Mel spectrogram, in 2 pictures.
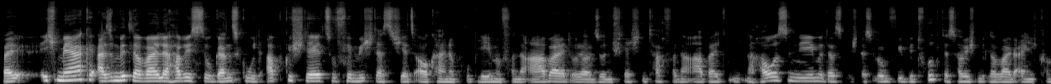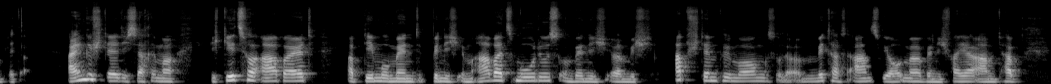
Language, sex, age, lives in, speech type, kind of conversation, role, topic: German, male, 35-39, Germany, conversation, unstructured, none, Was machst du, wenn dich jemand unfair behandelt?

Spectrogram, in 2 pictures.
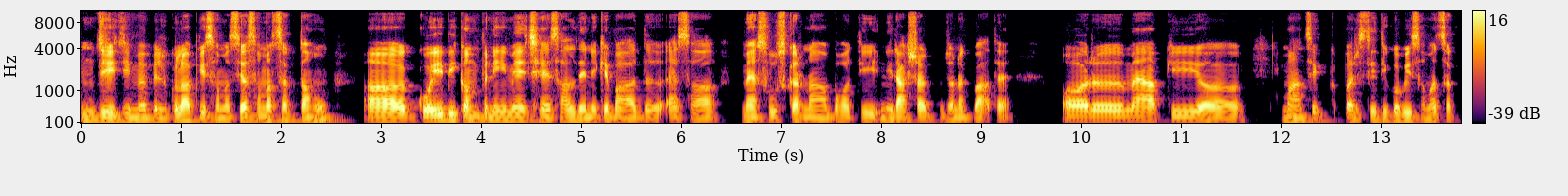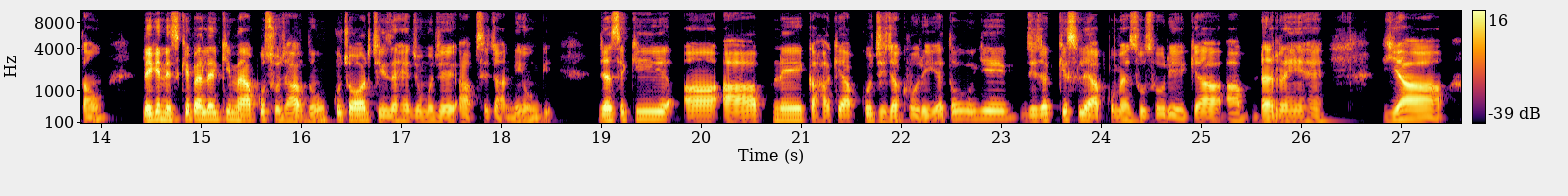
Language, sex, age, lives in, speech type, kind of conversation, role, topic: Hindi, male, 25-29, India, conversation, advice, advisor, प्रमोशन या वेतन माँगने में आपको झिझक क्यों महसूस होती है?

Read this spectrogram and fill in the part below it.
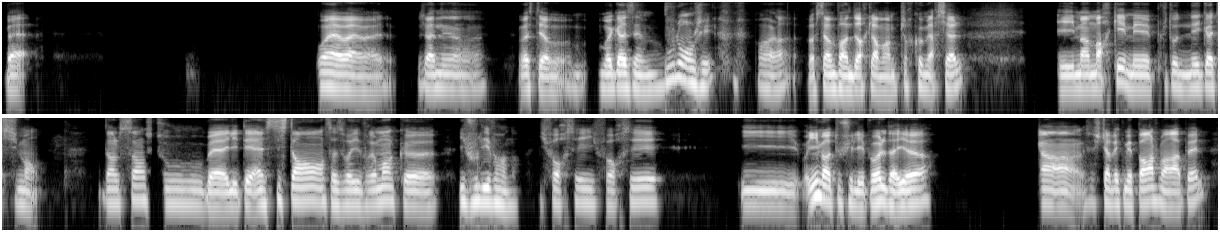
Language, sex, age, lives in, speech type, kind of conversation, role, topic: French, male, 30-34, France, conversation, podcast, guest, Quel rôle le langage non verbal joue-t-il pour toi ?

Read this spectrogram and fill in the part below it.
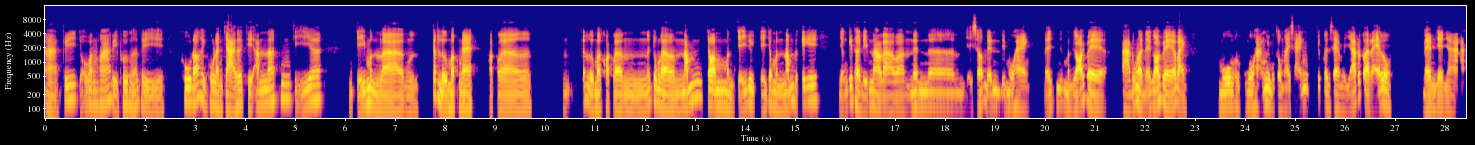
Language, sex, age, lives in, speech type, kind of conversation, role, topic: Vietnamese, male, 20-24, Vietnam, conversation, podcast, guest, Bạn có thể kể về một người địa phương mà bạn đã gặp trên đường đi du lịch không?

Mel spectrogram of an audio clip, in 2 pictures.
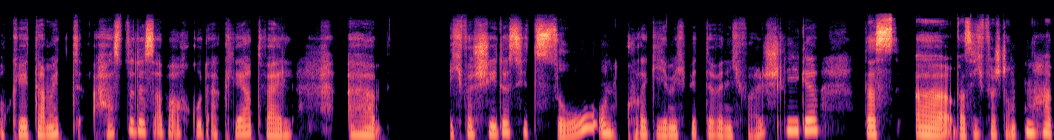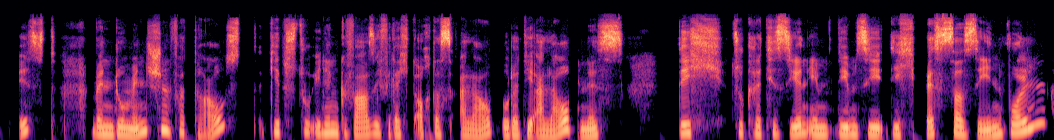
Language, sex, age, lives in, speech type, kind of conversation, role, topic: German, female, 30-34, United States, conversation, advice, advisor, Wie kann ich Kritik an meiner Arbeit annehmen, ohne sie persönlich zu nehmen?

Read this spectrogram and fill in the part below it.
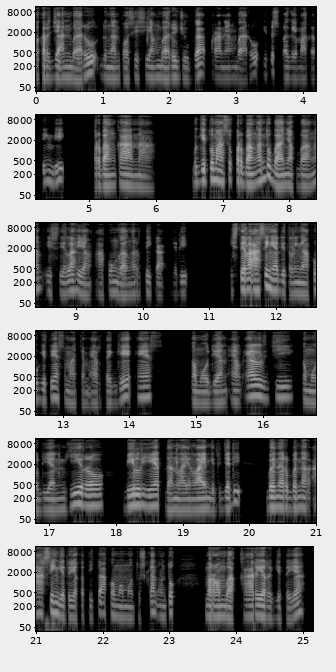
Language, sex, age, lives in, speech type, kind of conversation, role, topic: Indonesian, male, 35-39, Indonesia, conversation, podcast, guest, Kapan kamu memutuskan untuk merombak karier, dan apa yang memicunya?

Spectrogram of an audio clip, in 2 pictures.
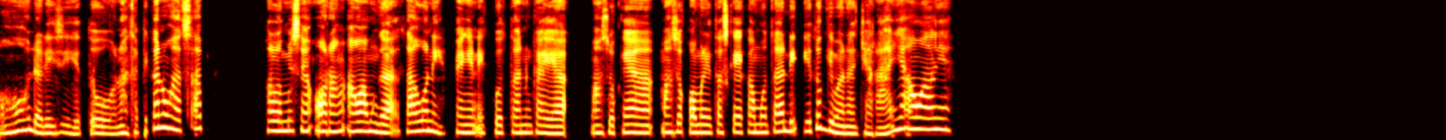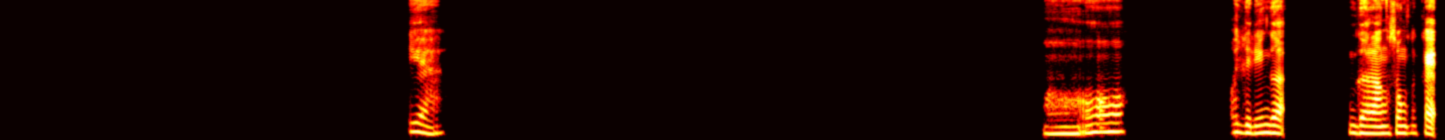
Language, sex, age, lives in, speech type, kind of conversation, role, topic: Indonesian, female, 35-39, Indonesia, conversation, podcast, host, Bagaimana cara kamu mengubah hobi menjadi peluang usaha?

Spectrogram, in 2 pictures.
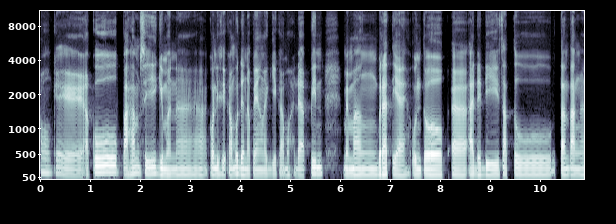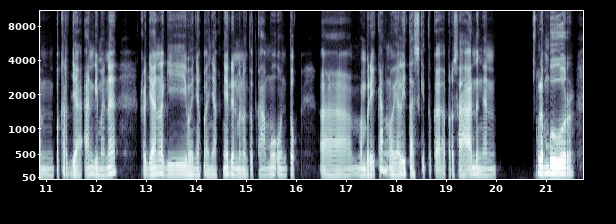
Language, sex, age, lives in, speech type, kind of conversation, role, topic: Indonesian, male, 25-29, Indonesia, conversation, advice, advisor, Bagaimana cara mengetahui apakah saya hanya lelah atau sedang mengalami kelelahan mental?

